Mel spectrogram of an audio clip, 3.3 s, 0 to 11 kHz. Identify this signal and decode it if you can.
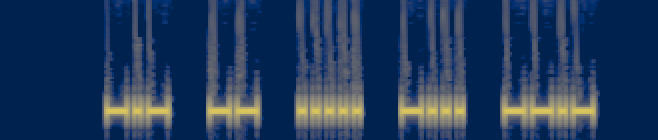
Morse code, heard as a keyed tone, about 36 wpm, spaced as for 25 wpm, 700 Hz. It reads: KM5BQ
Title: USA Call Signs - 5 Characters - 2x Character Spacing - 35wpm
